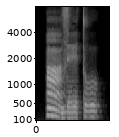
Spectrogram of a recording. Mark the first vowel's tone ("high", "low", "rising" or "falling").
falling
